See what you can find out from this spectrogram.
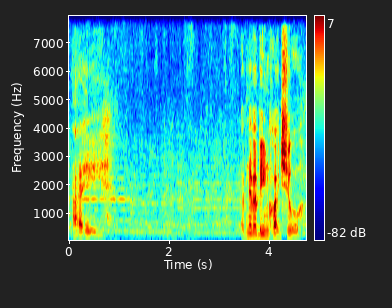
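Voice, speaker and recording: An actor playing Ebenezer Scrooge, a bitter man facing his regrets, answering tersely and haltingly in an audio play. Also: mid-range voice, fairly even intonation, dull audio, faint music behind, close to an everyday voice. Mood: regretful.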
